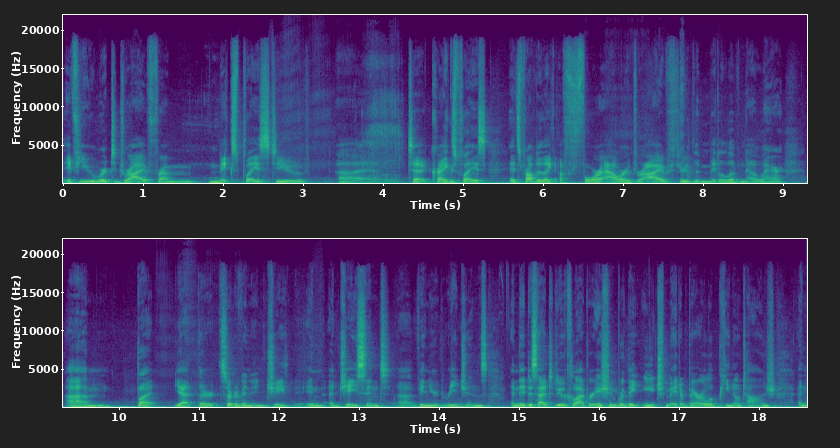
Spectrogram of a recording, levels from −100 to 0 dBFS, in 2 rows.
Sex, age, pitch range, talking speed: male, 20-39, 125-150 Hz, 170 wpm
